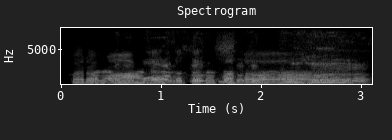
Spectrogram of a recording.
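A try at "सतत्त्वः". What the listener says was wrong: Satatvaha, not satachvaha. It is satatvaha, the type. Paramartataha satatvaha.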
